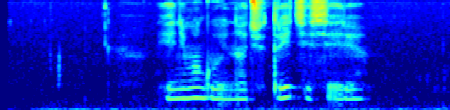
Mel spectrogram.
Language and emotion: Russian, sad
